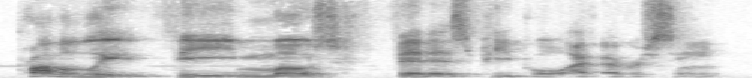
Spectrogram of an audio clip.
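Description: Using an unremarkable speaking voice, a man with an American accent speaks at a fairly slow pace and medium pitch with lively intonation. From Queens, New York City. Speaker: dancer and event producer. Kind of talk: casual interview.

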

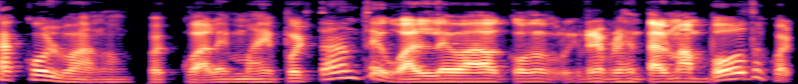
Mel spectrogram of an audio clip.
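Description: The background is quiet as a man speaks at a fairly low pitch with ordinary pitch variation. He has an unremarkable speaking voice. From Puerto Rico, San Juan. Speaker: podcaster. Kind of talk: casual chat.

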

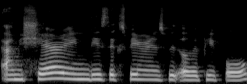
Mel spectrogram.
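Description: This woman talks in a Spanish accent at a fairly high pitch. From Puerto Rico. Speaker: podcast host and psychotherapist. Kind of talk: interview conversation.

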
